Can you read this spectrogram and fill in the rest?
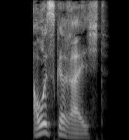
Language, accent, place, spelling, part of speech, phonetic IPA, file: German, Germany, Berlin, ausgereicht, verb, [ˈaʊ̯sɡəˌʁaɪ̯çt], De-ausgereicht.ogg
- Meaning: past participle of ausreichen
